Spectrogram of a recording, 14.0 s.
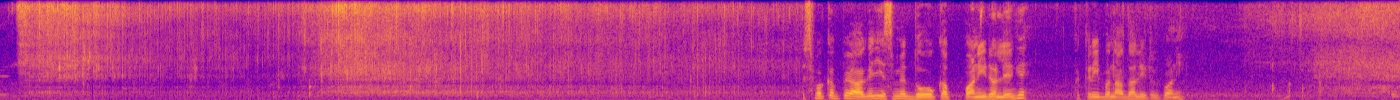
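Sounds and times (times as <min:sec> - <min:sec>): paste sizzling in hot fat: 0:00.1 - 0:08.2, 0:12.4 - 0:14.0.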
